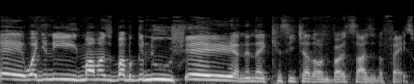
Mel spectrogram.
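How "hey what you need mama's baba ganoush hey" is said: loud, pitched-up fake caricature New York Italian accent. Speaker imitating how New Yorkers talk, in a mock New York Italian accent. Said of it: "They say that as well".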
